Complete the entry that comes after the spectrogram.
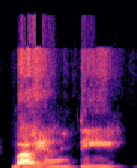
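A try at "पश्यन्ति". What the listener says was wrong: Not ba. It's not ba, it is pa. Payanti.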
